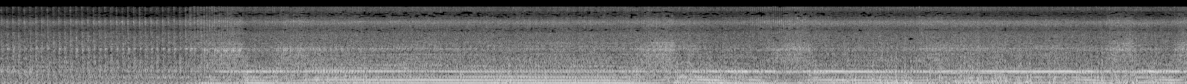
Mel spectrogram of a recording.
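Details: Ragasa 120 PS diesel after repair of a leaking injector nozzle seat (old Dextone glue removed): steady idle with an even knock at about 207 per minute and no hiss or puffing; no more leak, healthy.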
